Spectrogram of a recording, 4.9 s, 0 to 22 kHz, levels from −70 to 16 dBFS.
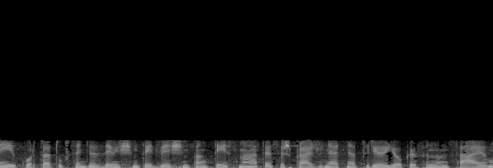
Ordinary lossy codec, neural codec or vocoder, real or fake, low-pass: AAC, 24 kbps; none; real; 3.6 kHz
